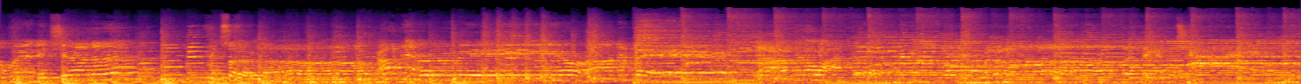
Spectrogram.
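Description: Live rock and roll band: a male lead vocal over a steady drum beat, electric guitars and bass.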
